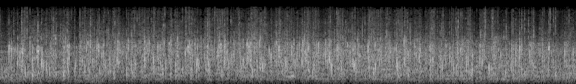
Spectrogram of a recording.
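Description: Audience applauding: many people clapping, starting suddenly and going on steadily.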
